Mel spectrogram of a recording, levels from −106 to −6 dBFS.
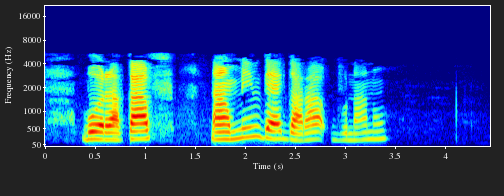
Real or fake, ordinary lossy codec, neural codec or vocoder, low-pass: real; MP3, 32 kbps; none; 5.4 kHz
